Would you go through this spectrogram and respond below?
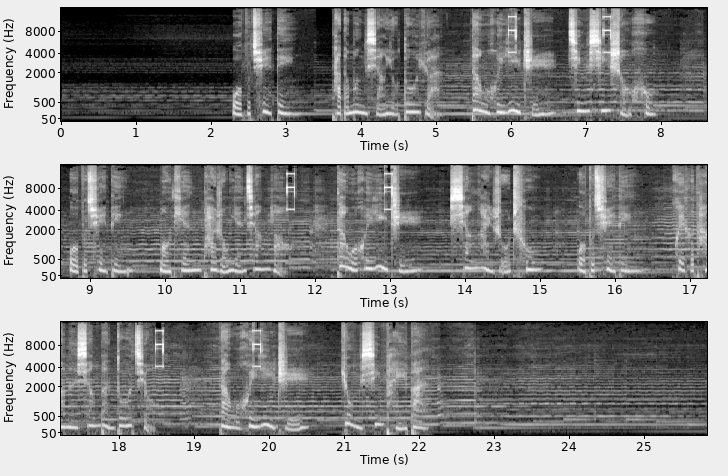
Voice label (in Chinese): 女 专题 女 背景 干声; 定海佛配音稿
